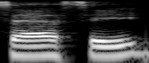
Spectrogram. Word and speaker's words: SASE: a quick wrap-up so sassy is a pretty new term and it's pronounced sassy but it just stands for secure access service edge it was just invented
